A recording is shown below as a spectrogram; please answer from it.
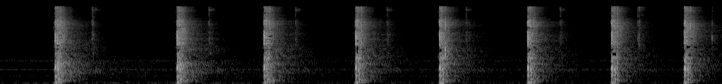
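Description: Eight sharp, crisp reports from a .43 caliber less-lethal chemical round launcher ring out one at a time at roughly one-second intervals, each a loud crack with a quick decaying tail.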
